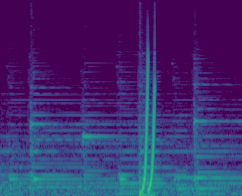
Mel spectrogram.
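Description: Light plucked-string background music, with a quick rising pop-like sound effect about one and a half seconds in.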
